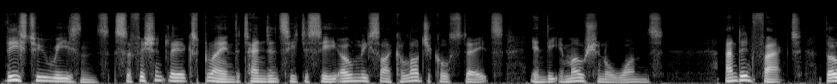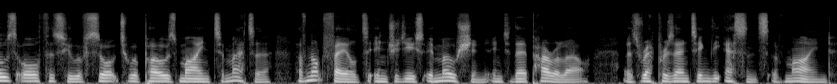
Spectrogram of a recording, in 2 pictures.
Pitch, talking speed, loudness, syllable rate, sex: 135 Hz, 160 wpm, -19 LUFS, 5.4 syllables/s, male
